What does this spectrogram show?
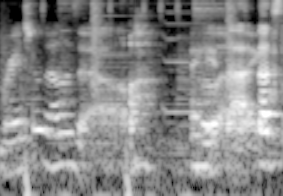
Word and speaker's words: Rachel Dolezal: Rachel Dolezal.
